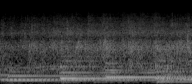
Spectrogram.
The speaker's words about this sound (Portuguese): E eu quero parabenizar, amém? Vamos aplaudir o Senhor pela vida deles, irmãos.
